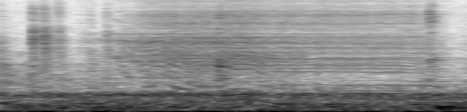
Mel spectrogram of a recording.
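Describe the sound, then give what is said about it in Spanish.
A door handle rattles and clicks clumsily for a moment as someone fumbles at it, then a paneled door creaks slowly open, over a steady low mechanical rumble with no voices. “oí un desmañado forcejeo en el picaporte y luego vi cómo se abría la artesonada puerta.”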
